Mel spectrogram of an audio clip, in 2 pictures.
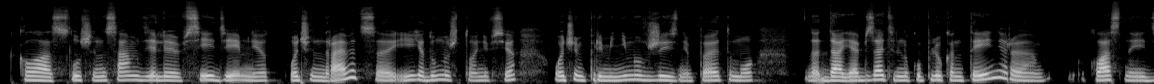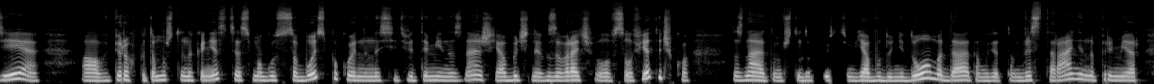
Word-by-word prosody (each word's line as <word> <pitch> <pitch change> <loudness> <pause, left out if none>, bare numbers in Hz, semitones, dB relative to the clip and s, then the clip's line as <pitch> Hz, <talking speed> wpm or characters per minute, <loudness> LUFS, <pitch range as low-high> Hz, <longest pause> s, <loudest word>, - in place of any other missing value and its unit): Класс! 185 -3 +2
Слушай, 195 -2 -1
на 185 - 0
самом 200 +1 0
деле 185 -1 +2
все 200 +3 +1
идеи 195 +1 +2
мне 185 -2 -1
вот 185 - -6 0.2
очень 185 +1 0
нравятся, 175 - +2
и 140 - -1
я 210 -1 +2
думаю, 205 +3 0
что 190 -1 -8
они 185 +1 -3
все 205 +4 -2 0.4
очень 195 +1 +2
применимы 190 +2 +1
в 195 - 0
жизни, 185 -3 0
поэтому, 185 -1 0 0.5
э, - - 0
да, 185 +1 +5
я 180 +1 +3
обязательно 190 -1 +1
куплю 200 +2 0
контейнеры. 195 - +1 0.2
К 240 - -25
классная 195 -2 +2
идея, 200 0 +2 0.4
а, 180 -1 +2
во-первых, 185 +4 -1
потому 195 +2 -1
что 205 -2 -5
наконец-то 195 +5 -1
я - - 0
смогу 190 0 -2
с - - -9
собой 205 - +1
спокойно 195 -8 -2
носить 180 0 -5
витамины. 185 0 -1
Знаешь, 205 +4 -3
я 185 - +1
обычно 190 0 -1
их 180 0 -2
заворачивала 185 -1 +1
в 170 - -8
салфеточку, 265 - -1 0.4
зная, 190 -2 +2
там, 170 -1 -6
что, 170 - -7
допустим, 180 0 -5
я 180 0 +3
буду 175 0 -1
не 175 0 -1
дома, 235 +6 +4
да, 195 +1 +2
там, 175 -1 -5
где-то 175 0 -4
там 170 -1 -5
в - - -3
ресторане, 195 +6 -1
например, 190 -2 -1
190 Hz, 170 wpm, -20 LUFS, 180-200 Hz, 0.5 s, да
